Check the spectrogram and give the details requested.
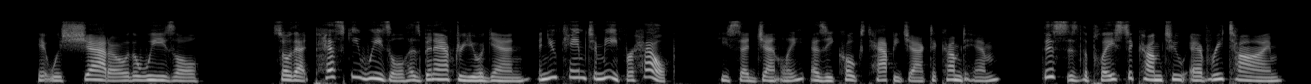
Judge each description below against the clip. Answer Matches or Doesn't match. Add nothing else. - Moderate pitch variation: Matches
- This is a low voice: Doesn't match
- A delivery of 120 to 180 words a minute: Doesn't match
